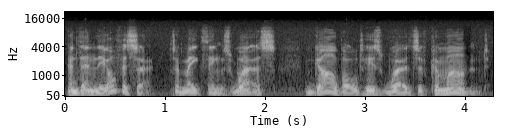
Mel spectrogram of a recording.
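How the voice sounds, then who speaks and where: A British man delivering measured, explanatory scripted narration for an instructional film. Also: lowish voice, very animated, husky. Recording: slightly noisy 1980s film soundtrack.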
